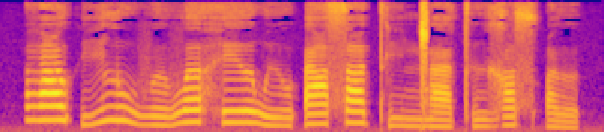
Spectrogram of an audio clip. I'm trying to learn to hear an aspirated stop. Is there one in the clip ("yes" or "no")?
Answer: no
